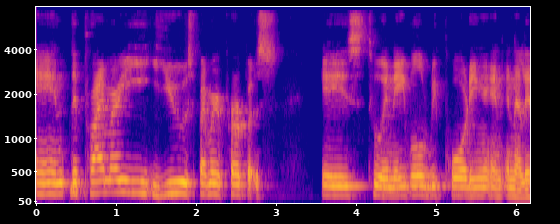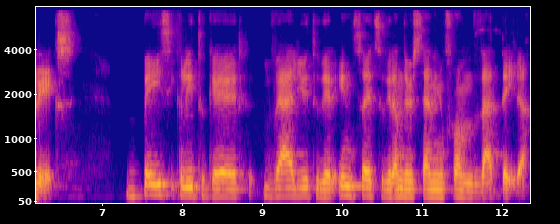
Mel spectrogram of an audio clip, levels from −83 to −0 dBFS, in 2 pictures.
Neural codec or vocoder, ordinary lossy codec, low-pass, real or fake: none; MP3, 48 kbps; 7.2 kHz; real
